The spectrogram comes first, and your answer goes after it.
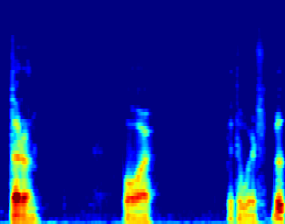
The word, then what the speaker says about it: dorn: But it's not pronounced durn as you might in English. The cluster or N, right? Because there's an or there, to make the pronunciation easier, you add a little vowel sound, so it's pronounced durn, or with the word for blue, same thing.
